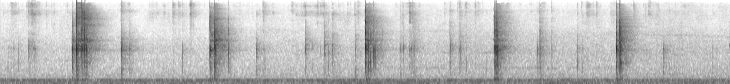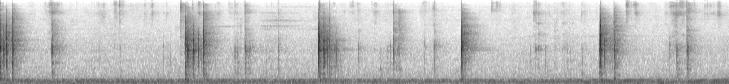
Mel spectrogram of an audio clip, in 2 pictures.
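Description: Solid linden-wood balls set one at a time into a wooden bowl, each landing with a short, sharp wooden knock every two to three seconds; some knocks come in quick pairs. A faint steady low hum sits underneath.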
